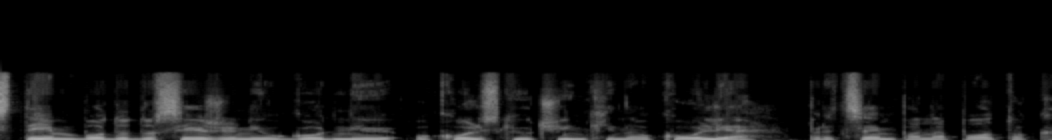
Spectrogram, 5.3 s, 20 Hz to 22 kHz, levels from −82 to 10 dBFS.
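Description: From start to finish the speech carries a rough, hissy halo and a smeared, underwater quality, plainly audible and likely from Nellymoser compression. Weak bands are replaced with noise, showing as speckled fill on a spectrogram, with nothing above 10.7 kHz, which fits roughly 44 kbps.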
